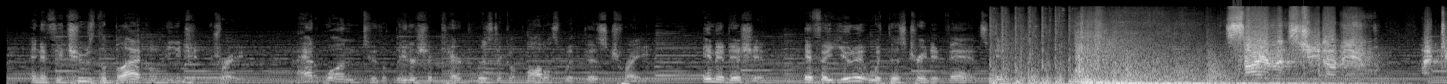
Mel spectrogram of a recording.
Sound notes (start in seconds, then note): 9.9 bolter shots; 10.6 explosion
